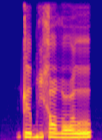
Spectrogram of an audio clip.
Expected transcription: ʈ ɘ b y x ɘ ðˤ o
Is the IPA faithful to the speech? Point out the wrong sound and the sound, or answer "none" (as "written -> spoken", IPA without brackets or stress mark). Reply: y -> i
